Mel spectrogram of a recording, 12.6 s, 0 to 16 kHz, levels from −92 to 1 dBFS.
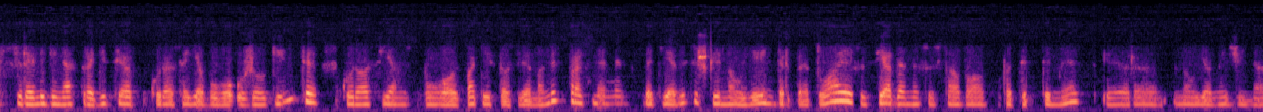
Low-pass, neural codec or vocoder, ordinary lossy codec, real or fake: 14.4 kHz; vocoder, 44.1 kHz, 128 mel bands, Pupu-Vocoder; AAC, 64 kbps; fake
